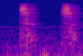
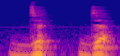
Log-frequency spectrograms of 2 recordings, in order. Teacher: you do not hear any T sounds. T, t. They're only D's, d, d, which are voiced.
